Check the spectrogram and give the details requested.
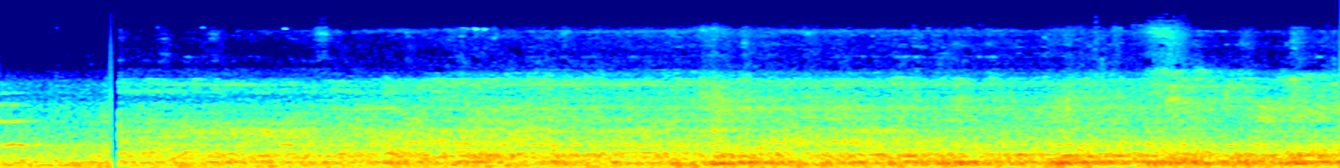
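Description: Elevated metro train running on the rails as it rounds a curve, getting louder about halfway through as it draws near. A momentary break in the sound comes less than a second in.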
